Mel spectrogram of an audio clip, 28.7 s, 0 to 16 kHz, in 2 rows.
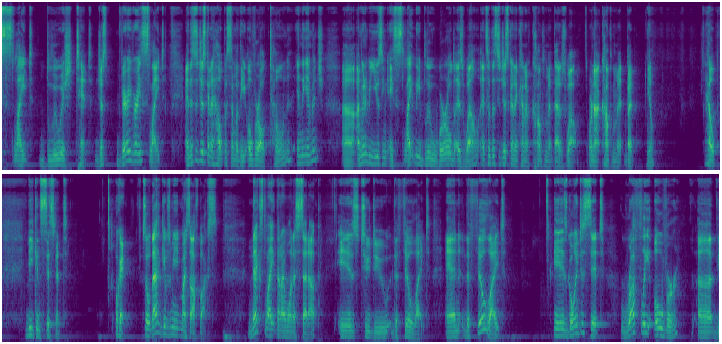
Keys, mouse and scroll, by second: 6.9 click, 11.4 click, 12.0 ctrl+w, 17.9-18.5 scroll down 5, 18.3 middle click, 18.7 scroll up 2, 19.2 scroll up 1, 19.2 KP_7, 20.3 shift+middle click, 21.3 shift+middle click.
